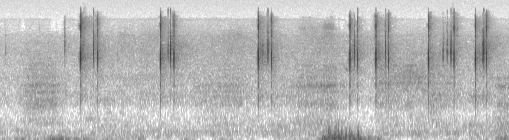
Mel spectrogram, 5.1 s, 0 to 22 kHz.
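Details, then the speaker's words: LS3 injector bench-tested during first start-up troubleshooting of twin-turbo 1959 Chevrolet Apache (engine ran only on starting fluid): sharp light clicks in small groups, fuel draining through, injector now firing normally where it did not before. "I don't know if you can see the fuel but it's actually going down and injector now you can hear it clicking that was not doing that before"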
